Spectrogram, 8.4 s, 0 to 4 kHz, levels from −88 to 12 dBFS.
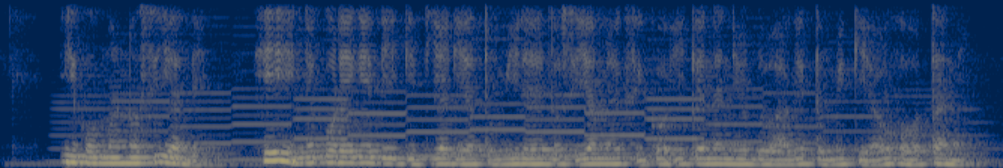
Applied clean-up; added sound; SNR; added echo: none; Wind instrument, woodwind instrument; 19 dB; reverberation time 0.8 s.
